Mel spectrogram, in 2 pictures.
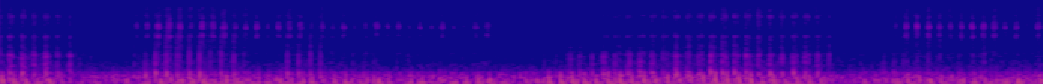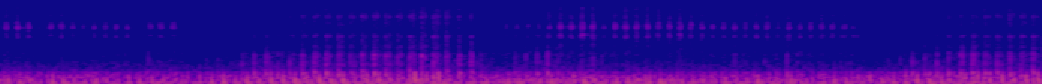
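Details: Domestic cat, a three-year-old pet, purring steadily: a low, rumbling continuous drone pulsing with each breath, short breaks roughly every one to two seconds, recorded indoors.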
